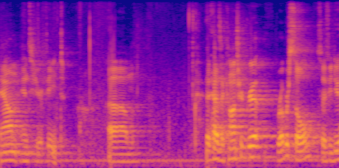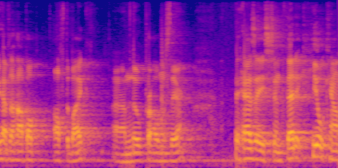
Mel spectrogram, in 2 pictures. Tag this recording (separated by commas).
Speech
